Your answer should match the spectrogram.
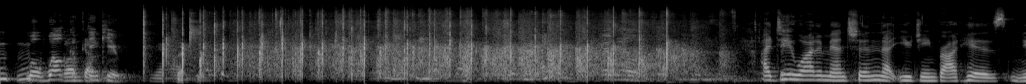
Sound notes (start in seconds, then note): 1.4 audience applauding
